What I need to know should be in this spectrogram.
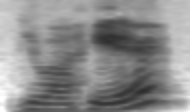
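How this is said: It is said with the pitch of a question. It asks whether the listener is there. "By altering the pitch, I have created a question"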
